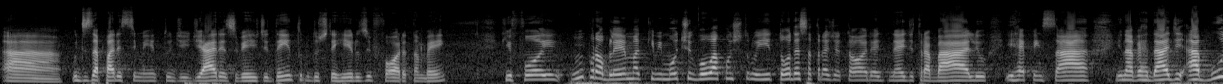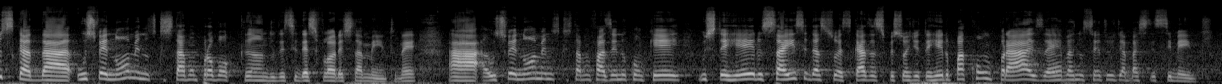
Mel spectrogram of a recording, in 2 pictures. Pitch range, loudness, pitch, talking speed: 180-230 Hz, -25 LUFS, 205 Hz, 170 wpm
